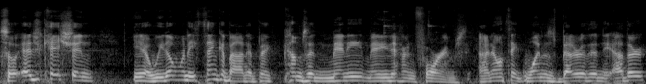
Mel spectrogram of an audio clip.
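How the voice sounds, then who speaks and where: A man's high-pitched, animated voice with ordinary pitch variation, over noticeable background noise. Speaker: professor. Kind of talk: lecture.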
